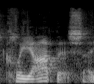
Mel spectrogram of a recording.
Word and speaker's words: Cleopas: And these two men, well, we don't know if they're two men, but that's Cleopas, how do you pronounce that? – Caiaphas? – No, it's Cleopas, I think. – That sounds right.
